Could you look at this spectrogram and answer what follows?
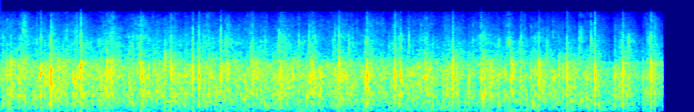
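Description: Audience applauding steadily, then stopping abruptly near the end.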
